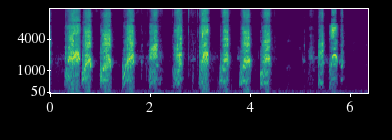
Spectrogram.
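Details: Night trapping lure of black-crowned night heron for Tet: about ten evenly paced harsh croaks, roughly two per second, then a short pause and a few softer, quicker calls.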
